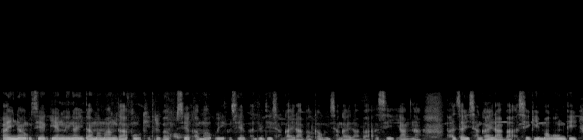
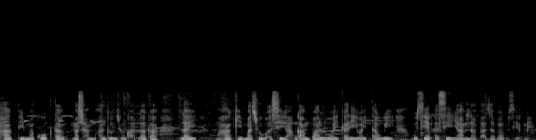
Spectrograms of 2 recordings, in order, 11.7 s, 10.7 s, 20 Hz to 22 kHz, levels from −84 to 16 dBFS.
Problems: background sounds at intervals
